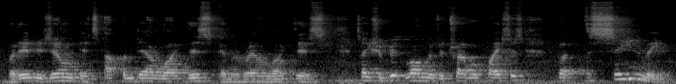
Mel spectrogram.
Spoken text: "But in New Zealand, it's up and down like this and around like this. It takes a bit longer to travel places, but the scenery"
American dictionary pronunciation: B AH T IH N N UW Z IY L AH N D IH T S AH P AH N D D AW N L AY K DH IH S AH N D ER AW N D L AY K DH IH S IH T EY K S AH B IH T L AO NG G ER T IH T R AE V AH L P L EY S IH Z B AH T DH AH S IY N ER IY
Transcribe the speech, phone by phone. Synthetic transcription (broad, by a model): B AH T IH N N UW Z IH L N IH T S AH P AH N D D AW N L AY K DH IH S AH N ER AW N D L AY K DH IH S T EY K S AH B IH T L AO NG G ER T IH T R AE V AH L P L EY S IH Z B AH T DH AH S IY N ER IY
